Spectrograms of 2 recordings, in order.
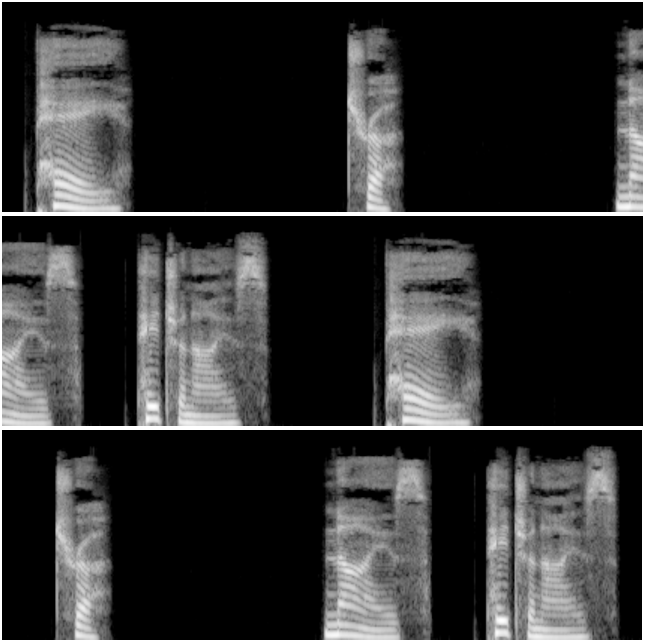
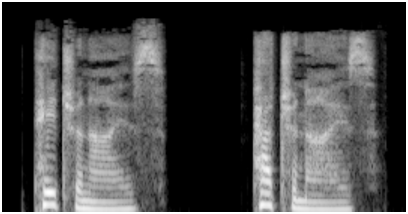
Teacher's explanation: Stress pay and soften truh and nize.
